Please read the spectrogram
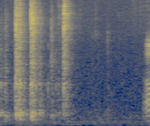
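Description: An airsoft PKM machine gun being handled, its parts giving a few sharp metallic clicks and clacks in the first second, then quiet.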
